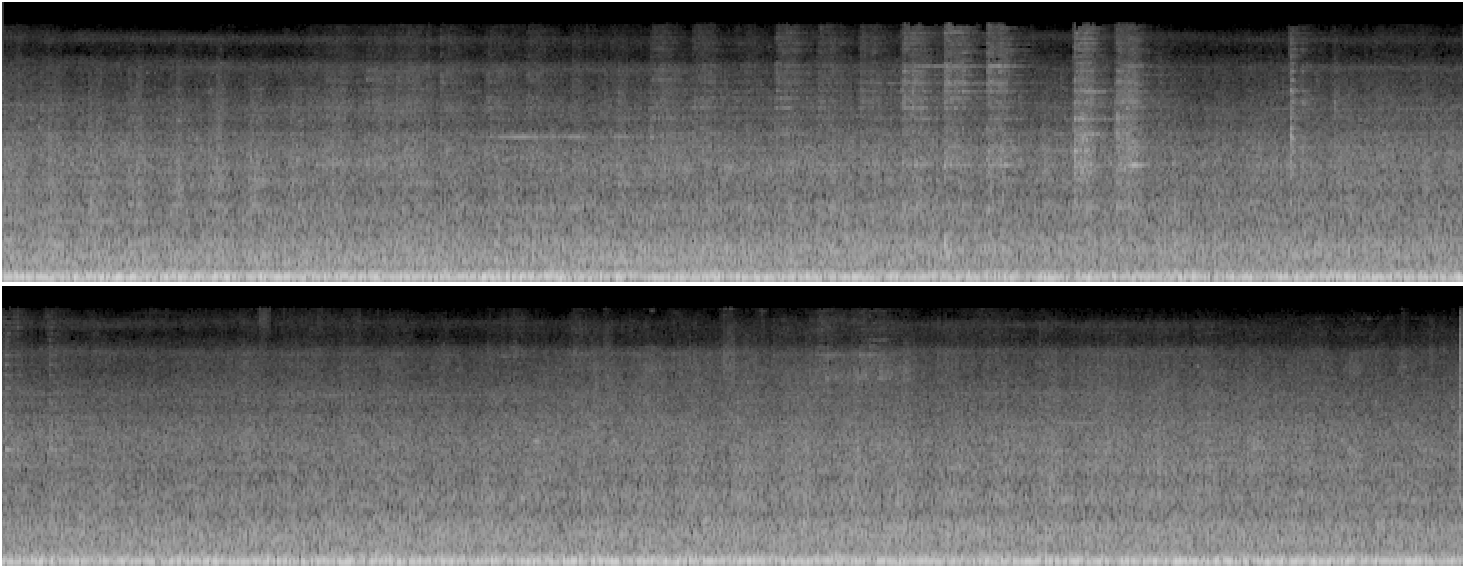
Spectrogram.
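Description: Freight cars (boxcars and covered hoppers) of a Norfolk Southern train rolling past on the rails: a steady heavy rumble of steel wheels on track, with a short run of sharp clicks about ten seconds in.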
